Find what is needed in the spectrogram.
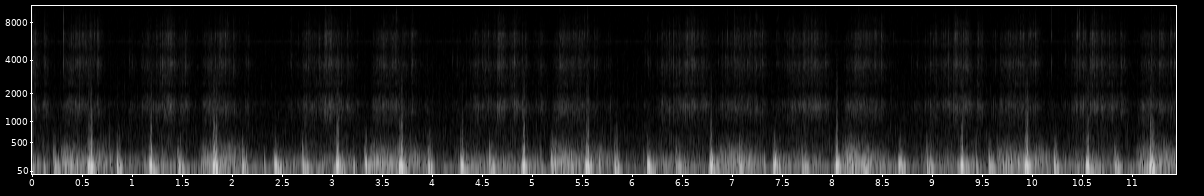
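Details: Heart sounds recorded while breathing into a paper bag: steady, regular low thumping heartbeat with soft, rhythmic airy breath noise over it.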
